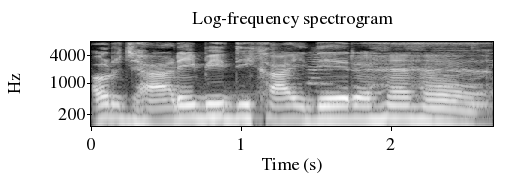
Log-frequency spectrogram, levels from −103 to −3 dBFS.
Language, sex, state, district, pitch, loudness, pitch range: Hindi, male, Jharkhand, Palamu, 155 Hz, -13 LUFS, 145-165 Hz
